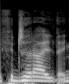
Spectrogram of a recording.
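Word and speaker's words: Фицджеральд: Кстати, по поводу, к примеру, фамилии Фиджеральд, очень мною нежно любимая, ударение на букву «Е». Никакого Фиджеральда или Фиджеральда не существует, и никакой Эллы Фиджеральд тоже не существует, она Фиджеральд.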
